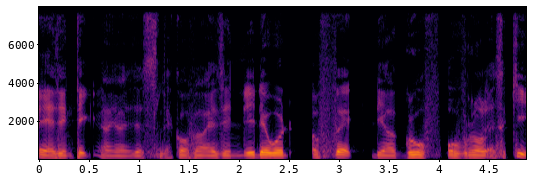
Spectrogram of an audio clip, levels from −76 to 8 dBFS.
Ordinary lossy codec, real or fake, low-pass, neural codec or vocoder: none; real; none; none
